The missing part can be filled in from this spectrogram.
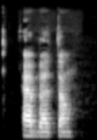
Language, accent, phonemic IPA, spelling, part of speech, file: French, Canada, /a.ba.tɑ̃/, abattant, adjective / noun / verb, LL-Q150 (fra)-abattant.wav
- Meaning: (adjective) flat and articulated so it can move from a horizontal to a vertical position; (noun) 1. a lid or flap which can move from a horizontal to a vertical position 2. a toilet lid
